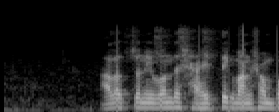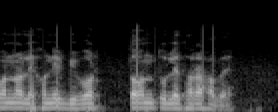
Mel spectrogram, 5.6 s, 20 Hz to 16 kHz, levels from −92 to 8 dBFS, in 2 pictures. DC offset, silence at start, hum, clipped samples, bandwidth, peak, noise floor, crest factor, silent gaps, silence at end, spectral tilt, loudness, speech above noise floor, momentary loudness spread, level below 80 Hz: under 0.1%; 1.05 s; none; under 0.1%; 7.4 kHz; -8 dBFS; -68 dBFS; 20 dB; none; 0.45 s; -8.5 dB/octave; -28 LUFS; 41 dB; 7 LU; -54 dBFS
